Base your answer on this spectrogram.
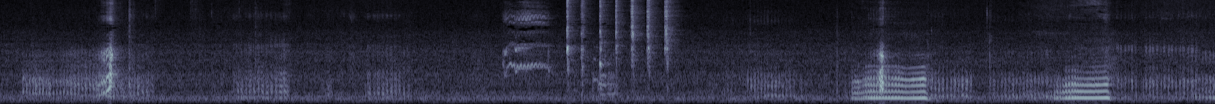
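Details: Three miniature dachshund puppies learning to bark and growl indoors; low rumbling growls with harmonic whining yelps, a quick burst of clicking taps midway, and a soft room hiss beneath.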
